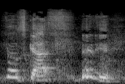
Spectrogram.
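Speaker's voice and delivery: mocking Blassie's near-tearful high-pitched complaint; mock teary whine. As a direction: whimper it like a wounded old manager. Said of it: "he's almost like in tears".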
